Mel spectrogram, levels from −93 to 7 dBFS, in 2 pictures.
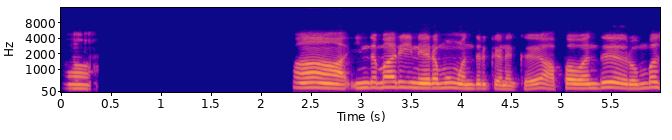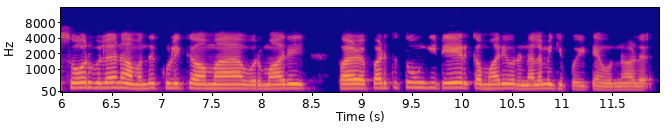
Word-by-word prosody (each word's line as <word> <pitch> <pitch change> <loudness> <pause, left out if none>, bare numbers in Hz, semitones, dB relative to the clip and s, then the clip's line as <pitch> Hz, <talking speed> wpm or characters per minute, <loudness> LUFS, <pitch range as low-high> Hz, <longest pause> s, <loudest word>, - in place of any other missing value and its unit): ஆ. - - 0 2.1
ஆ! 215 - -3 0.6
இந்தமாரி 225 +2 +1
நேரமும் 200 +1 +3
வந்திருக்கு 175 0 -2
எனக்கு. 155 +1 -6 0.2
அப்ப 175 - -11 0.2
வந்து 190 +4 0 0.2
ரொம்ப 190 +5 -3 0.2
சோர்வுல 210 0 +1
நான் 190 -3 +3
வந்து 185 +3 -2
குளிக்காம 190 -2 0 0.4
ஒருமாரி 170 +2 +1 0.4
ப - - -1 0.3
படுத்து 205 +1 -2
தூங்கிட்டே 210 -2 -1
இருக்கமாரி 185 -3 -1
ஒரு 170 - -4
நிலைமைக்கு 170 +1 -1
போயிட்டேன் 145 -1 -6
ஒரு 130 - -7
நாளு. 135 0 -4
190 Hz, 115 wpm, -21 LUFS, 175-210 Hz, 2.1 s, நேரமும்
